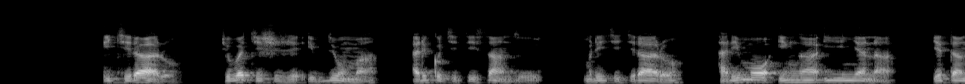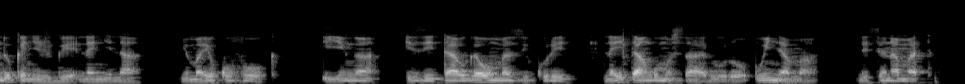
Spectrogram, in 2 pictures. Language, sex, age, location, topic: Kinyarwanda, male, 25-35, Nyagatare, agriculture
